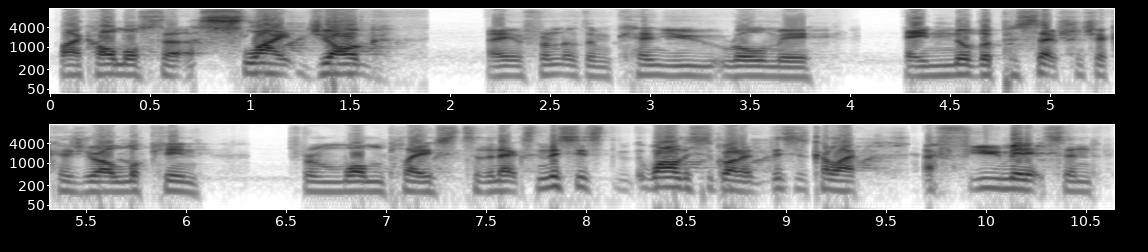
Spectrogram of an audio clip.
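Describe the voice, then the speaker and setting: A man narrating as game master of a tabletop game, halting with many fillers and restarts. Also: mid-range voice, steady tone, fairly bright tone, poor audio.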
